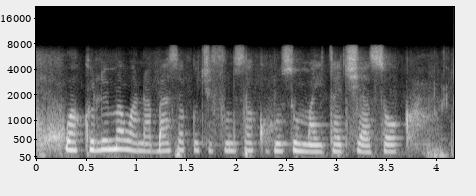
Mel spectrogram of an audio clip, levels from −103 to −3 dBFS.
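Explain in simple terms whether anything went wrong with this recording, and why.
Nothing went wrong that I could hear; listening to the recording, nothing stood out as a problem.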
